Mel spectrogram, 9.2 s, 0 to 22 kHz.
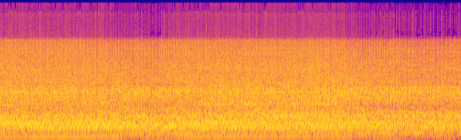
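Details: Echo PB580-T backpack blower, two-stroke, after throttle swap from another Echo model, different carburetor and new spark plug, air filter off, just started: steady buzz settling into even warm-up idle, no misfires or surging; healthy.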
